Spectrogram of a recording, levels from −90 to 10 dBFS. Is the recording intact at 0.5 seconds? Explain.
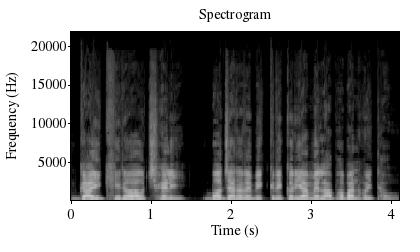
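Yes, the speech at 0.5 seconds is intact, with no audible fault at that moment.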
